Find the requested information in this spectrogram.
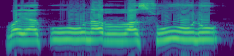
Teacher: را پر زبر ہے، اسے ہم نے موٹا پڑھنا ہے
